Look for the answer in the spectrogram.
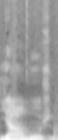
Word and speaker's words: yağmur: You hear a longer A sound, yağmur, but it's in the middle as the soft G.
